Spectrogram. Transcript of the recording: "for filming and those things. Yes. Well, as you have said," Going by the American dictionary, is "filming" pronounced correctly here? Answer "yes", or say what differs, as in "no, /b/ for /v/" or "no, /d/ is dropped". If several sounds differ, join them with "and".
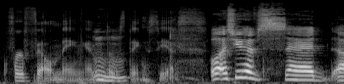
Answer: yes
